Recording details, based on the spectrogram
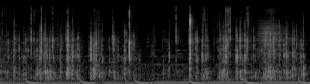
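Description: Gorilla duct tape pulled and pressed onto a tarp outdoors in cold weather, with repeated crinkling, tearing rasps and crackles in uneven bursts, close and moderately loud, with a low steady rumble underneath.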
